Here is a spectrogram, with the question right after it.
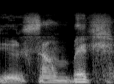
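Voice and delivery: very low, hushed words through teeth. Showing how a man talks, imitating talking through teeth. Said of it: "when he speaks he speaks with his teeth".

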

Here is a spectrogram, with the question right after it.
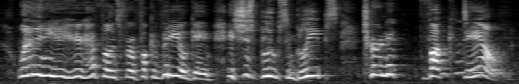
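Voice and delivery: angry ranting voice. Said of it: "She's so angry".

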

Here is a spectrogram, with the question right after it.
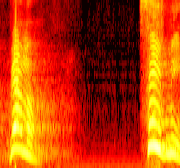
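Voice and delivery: mad, furious scream, very loud and swooping. Retelling calling to a half-deaf grandma while a man threatened them, retelling a mad, angry scream. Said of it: "so I screamed out in Vietnamese, but I screamed it like in a mad, angry voice".

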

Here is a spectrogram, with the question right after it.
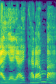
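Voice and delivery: put-on child voice with a Mexican accent. Showing how a child in mexico would talk, put-on child voice. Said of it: "se é uma criança, ele vai falar".

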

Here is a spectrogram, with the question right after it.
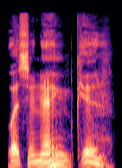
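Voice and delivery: put-on hoarse, raspy voice with slurred speech. Narrator reads an unshaven man asking a kid his name, raspy, slurred voice. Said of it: "He spoke with a raspy, slurred voice".

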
